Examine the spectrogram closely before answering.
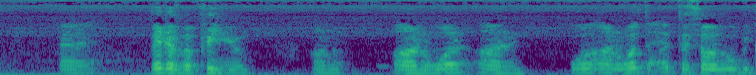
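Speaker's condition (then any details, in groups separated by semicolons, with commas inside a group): Cerebral palsy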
